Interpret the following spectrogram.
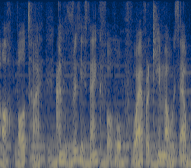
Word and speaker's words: Botai: thought people couldn't pronounce my original name, which is Botai. Then I think that sophomore year in high school, I realized like the thing people wear is actually called Botai.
